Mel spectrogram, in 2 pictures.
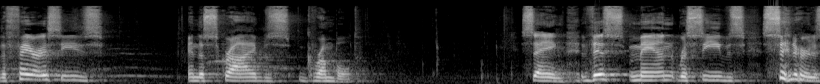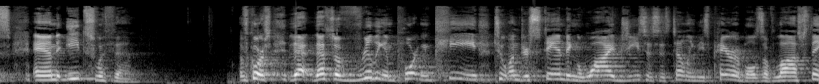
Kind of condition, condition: setting, large echoing room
